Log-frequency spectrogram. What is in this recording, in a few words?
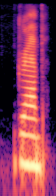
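"grab", female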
